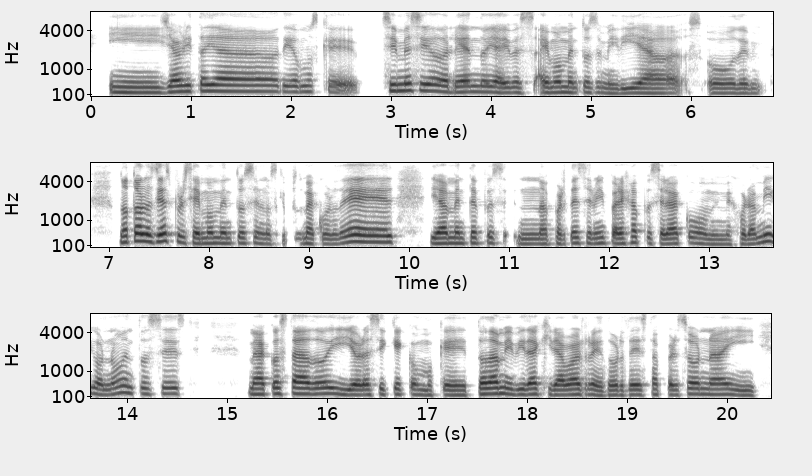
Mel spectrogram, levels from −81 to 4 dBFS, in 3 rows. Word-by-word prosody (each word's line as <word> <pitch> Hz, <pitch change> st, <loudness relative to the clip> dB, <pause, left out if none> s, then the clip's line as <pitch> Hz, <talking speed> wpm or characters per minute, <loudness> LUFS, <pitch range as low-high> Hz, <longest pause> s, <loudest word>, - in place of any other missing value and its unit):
Y 180 Hz, -1 st, -1 dB
ya 200 Hz, +1 st, +3 dB
ahorita 215 Hz, +2 st, +1 dB
ya, 215 Hz, -1 st, +2 dB
digamos 205 Hz, 0 st, -5 dB
que 465 Hz, -, -7 dB, 0.2 s
sí 230 Hz, -2 st, 0 dB
me 240 Hz, +1 st, +3 dB
sigue 240 Hz, -1 st, +2 dB
doliendo 200 Hz, -2 st, +1 dB
y 190 Hz, -, 0 dB
hay 175 Hz, -1 st, +2 dB
veces 175 Hz, -1 st, -6 dB
hay 180 Hz, -, 0 dB
momentos 180 Hz, -1 st, -2 dB
de 180 Hz, -, -10 dB
mis 160 Hz, -2 st, -5 dB
días, 160 Hz, 0 st, -2 dB
o 165 Hz, 0 st, -2 dB
de 160 Hz, 0 st, -3 dB
mm 160 Hz, -, -12 dB, 0.4 s
no 220 Hz, 0 st, +1 dB
todos 265 Hz, -1 st, +8 dB
los 245 Hz, -2 st, +6 dB
días, 255 Hz, +1 st, +5 dB
pero 230 Hz, -3 st, -2 dB
sí 195 Hz, -2 st, -2 dB
hay 180 Hz, -, +5 dB
momentos 185 Hz, +1 st, -2 dB
en 185 Hz, -2 st, -4 dB
los 170 Hz, -1 st, -7 dB
que, -, -, -16 dB
pues, 175 Hz, 0 st, -16 dB
me 185 Hz, -, +1 dB
acuerdo 170 Hz, -1 st, -4 dB
de 230 Hz, +2 st, +5 dB
él, 225 Hz, -1 st, +1 dB, 0.3 s
y 190 Hz, -, -2 dB
obviamente, 185 Hz, +1 st, +3 dB
pues, 190 Hz, 0 st, -9 dB
mm, 170 Hz, -1 st, -4 dB
aparte 170 Hz, +1 st, -4 dB
de -, -, -3 dB
ser 190 Hz, -1 st, -6 dB
mi 185 Hz, +2 st, -3 dB
pareja, 180 Hz, +3 st, 0 dB
pues 190 Hz, -3 st, -10 dB
era 175 Hz, +1 st, +2 dB
como 185 Hz, -3 st, -3 dB
mi 160 Hz, -1 st, -5 dB
mejor 160 Hz, +1 st, -5 dB
amigo, 200 Hz, +2 st, +1 dB
¿no? 195 Hz, +7 st, -2 dB
Entonces 205 Hz, -2 st, -4 dB, 0.6 s
me 190 Hz, -1 st, +1 dB
ha 185 Hz, 0 st, +3 dB
costado 200 Hz, 0 st, +3 dB
y 190 Hz, -4 st, 0 dB
ahora 175 Hz, 0 st, +5 dB
sí 175 Hz, +1 st, -5 dB
que 185 Hz, 0 st, -4 dB
como 170 Hz, -3 st, -4 dB
que 165 Hz, -1 st, 0 dB
toda 200 Hz, +1 st, +6 dB
mi 200 Hz, -3 st, +1 dB
vida 185 Hz, +2 st, +3 dB
giraba 175 Hz, -2 st, +2 dB
alrededor 165 Hz, -2 st, 0 dB
de 175 Hz, +1 st, +3 dB
esta 175 Hz, +1 st, -4 dB
persona 185 Hz, +1 st, 0 dB
y, 160 Hz, -4 st, -4 dB
185 Hz, 210 wpm, -20 LUFS, 175-205 Hz, 0.6 s, todos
